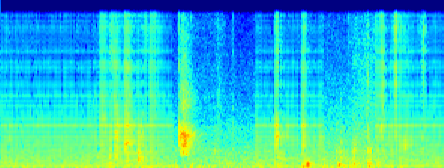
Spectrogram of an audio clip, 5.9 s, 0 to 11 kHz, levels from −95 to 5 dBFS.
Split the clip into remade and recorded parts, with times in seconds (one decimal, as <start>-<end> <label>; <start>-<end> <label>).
0.0-2.3 remade; 2.3-3.4 recorded; 3.4-4.3 remade; 4.3-5.0 recorded; 5.0-5.9 remade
